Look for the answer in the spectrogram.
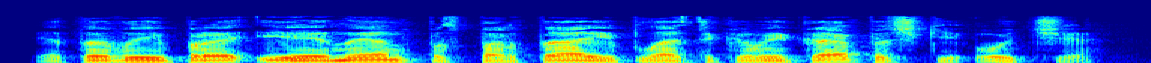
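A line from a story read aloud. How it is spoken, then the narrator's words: Plain question. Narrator (Russian): вновь спросил Игорь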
